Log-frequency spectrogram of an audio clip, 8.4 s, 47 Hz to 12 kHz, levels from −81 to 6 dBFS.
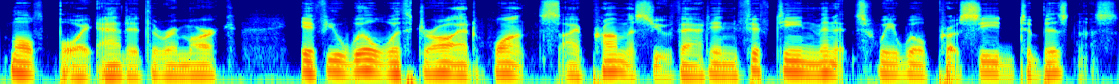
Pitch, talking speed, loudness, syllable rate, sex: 90 Hz, 155 wpm, -18 LUFS, 4.4 syllables/s, male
